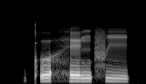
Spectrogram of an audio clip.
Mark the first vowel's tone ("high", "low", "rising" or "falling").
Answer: low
